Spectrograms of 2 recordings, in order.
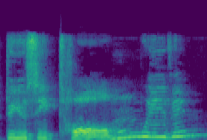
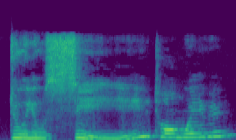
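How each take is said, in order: First: The stress is on Tom. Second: The stress is on see.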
